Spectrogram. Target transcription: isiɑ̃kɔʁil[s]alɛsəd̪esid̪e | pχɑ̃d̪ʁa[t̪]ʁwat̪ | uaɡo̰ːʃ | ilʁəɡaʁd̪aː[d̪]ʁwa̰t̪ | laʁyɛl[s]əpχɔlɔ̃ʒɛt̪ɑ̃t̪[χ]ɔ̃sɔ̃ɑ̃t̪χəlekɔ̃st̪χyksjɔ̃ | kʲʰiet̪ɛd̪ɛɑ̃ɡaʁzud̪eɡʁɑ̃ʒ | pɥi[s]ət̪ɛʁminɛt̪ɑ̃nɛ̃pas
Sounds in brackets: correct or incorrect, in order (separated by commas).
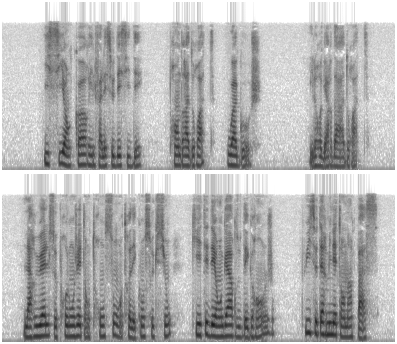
incorrect, incorrect, correct, correct, correct, correct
